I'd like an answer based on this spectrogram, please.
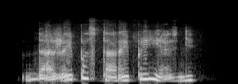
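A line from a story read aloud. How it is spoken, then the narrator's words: Muffled repetition. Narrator (Russian): повторил глухо Самойлович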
